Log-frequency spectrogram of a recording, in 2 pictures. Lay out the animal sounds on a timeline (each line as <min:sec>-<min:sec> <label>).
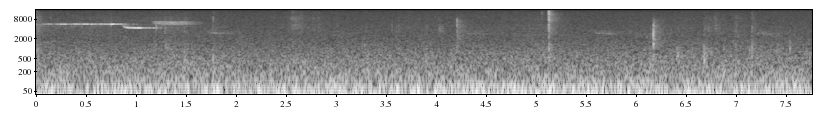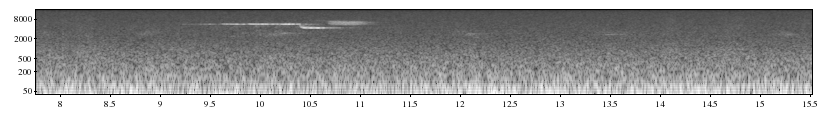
0:00.0-0:01.9 Black-throated Green Warbler (Setophaga virens)
0:00.0-0:15.5 Red-eyed Vireo (Vireo olivaceus)
0:09.0-0:11.2 Black-throated Green Warbler (Setophaga virens)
